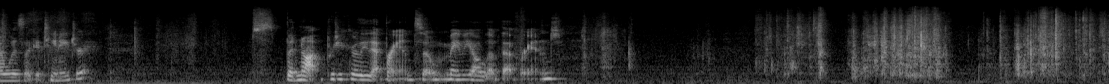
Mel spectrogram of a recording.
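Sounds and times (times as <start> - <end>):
packaging rustling and crumpling: 7.0 - 11.0.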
